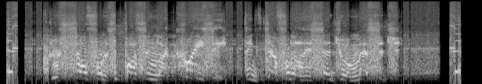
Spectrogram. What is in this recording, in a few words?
Buzzing Like Crazy (text message tone); Payday The Heist; Bain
